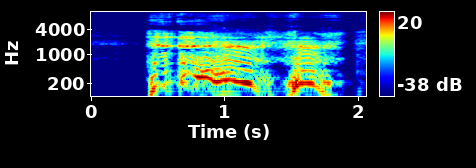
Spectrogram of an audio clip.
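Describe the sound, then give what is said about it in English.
A man clears his throat in a bunkhouse to get everyone's attention: a gravelly, voiced rumble that swells loudly, dips briefly, then pushes out a second rasping surge before a short pause and a softer follow-up. “Turner cleared his throat in the universal means to get everyone's attention.”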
